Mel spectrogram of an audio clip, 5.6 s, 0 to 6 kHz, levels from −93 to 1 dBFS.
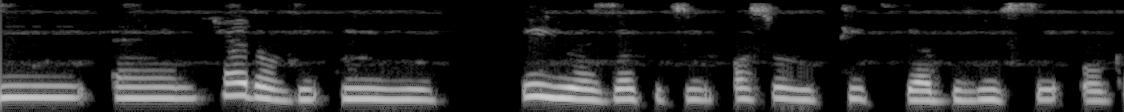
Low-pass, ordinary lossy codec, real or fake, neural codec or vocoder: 5.4 kHz; none; real; none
